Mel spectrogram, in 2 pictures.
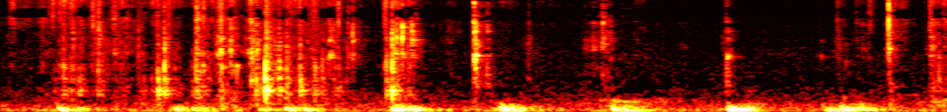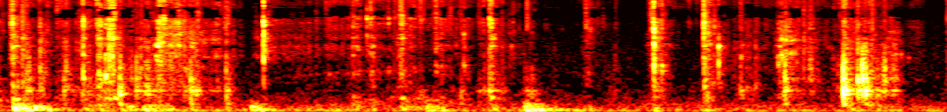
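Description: A solid dark blue soap bar held in the hand is shaved and scraped with a metal blade. It makes quiet, crisp scraping and crackling strokes with bright, sharp edges and soft low thumps underneath, coming in short irregular bursts.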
